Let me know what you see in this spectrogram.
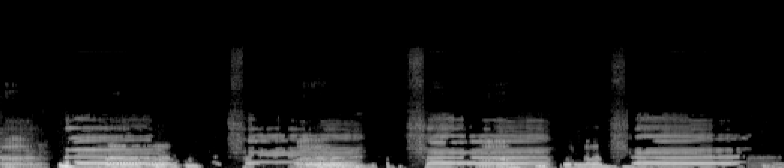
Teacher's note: ফায়ের মাখরাজটা আমরা দেখেছি যে উপরের দাঁত উপরে। নিচে ঠোঁটের পেটের মধ্যে স্পর্শ করবে এবং ভিতর থেকে বাতাস বের হবে পর্যাপ্ত পরিমাণ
